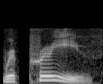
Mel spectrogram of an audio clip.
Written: reprieve

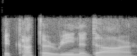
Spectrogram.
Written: Ekaterinodar

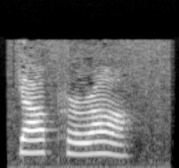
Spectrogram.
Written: yapura

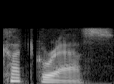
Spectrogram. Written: cut-grass

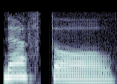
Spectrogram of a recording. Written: naphthol

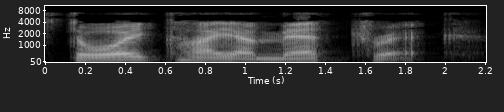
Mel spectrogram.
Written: stoichiometric

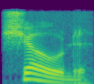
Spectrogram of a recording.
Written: showed

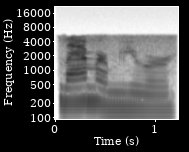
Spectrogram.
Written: Lammermuir

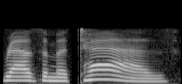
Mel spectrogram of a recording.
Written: razzamatazz

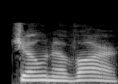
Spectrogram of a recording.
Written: Joan of Arc

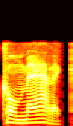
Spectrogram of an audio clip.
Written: comatic

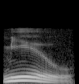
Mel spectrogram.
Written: mew

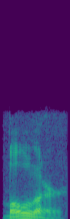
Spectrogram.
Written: bowler

